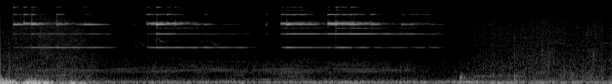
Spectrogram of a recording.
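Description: A small bell, most likely an altar bell, rung in two spells of quick repeated strikes as the chalice is elevated after the consecration, its high bright ring hanging on after each spell. A low rumble sits under the first second.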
